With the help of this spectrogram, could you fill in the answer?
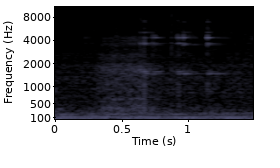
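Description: A white ceramic coffee cup, made into a Central Perk cup with a printed paper logo taped onto it, is tapped lightly. It gives soft, clear glassy clinks ringing high over a steady low hum.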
